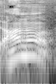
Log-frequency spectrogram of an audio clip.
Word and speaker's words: anno: It's Annus Dominus. Is that right? Did I say that right? Annus Dominus, because I saw you, I heard you saying it. AD means anno. It's a Latin word, and you know what it means?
